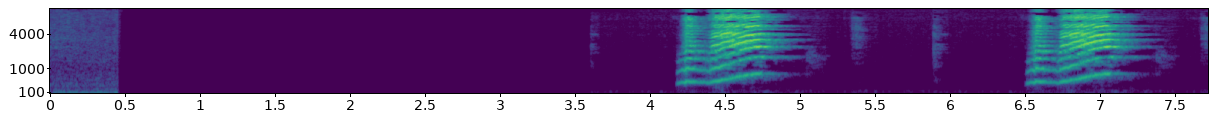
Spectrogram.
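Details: Parrot kept as a pet and said to say "mummy papa": after a long quiet spell, two bright, strongly harmonic rising-then-falling utterances about two seconds apart, speech-like in shape.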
